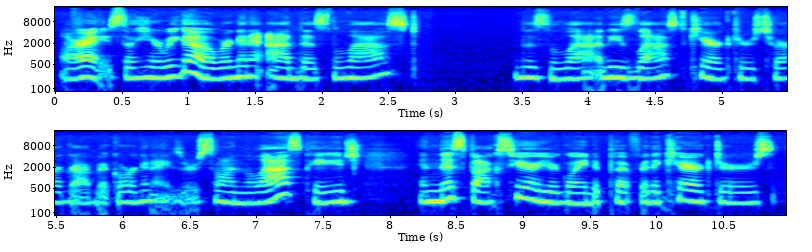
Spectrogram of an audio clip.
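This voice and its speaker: A woman teacher leading a read-aloud lesson for pupils, reading expressively and guiding them through a story. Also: medium pitch. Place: indoors at a laptop.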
